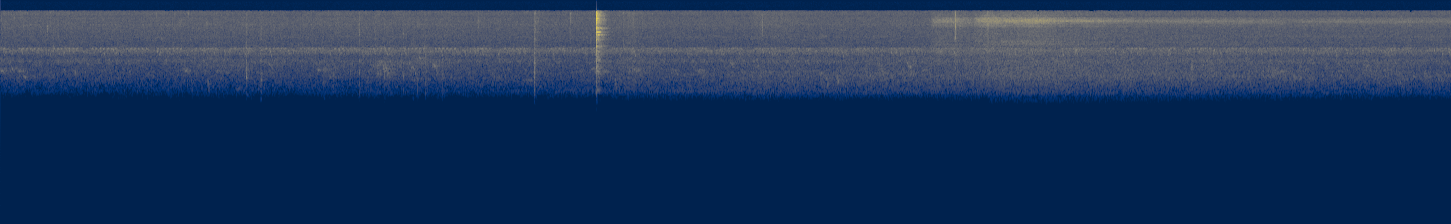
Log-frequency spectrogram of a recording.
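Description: A single sharp metal clink about twelve seconds in, among a few small handling clicks, over a faint steady high hiss. About two-thirds through, a small gas canister stove is lit: a couple of igniter clicks, then a steady burner hiss that carries on.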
